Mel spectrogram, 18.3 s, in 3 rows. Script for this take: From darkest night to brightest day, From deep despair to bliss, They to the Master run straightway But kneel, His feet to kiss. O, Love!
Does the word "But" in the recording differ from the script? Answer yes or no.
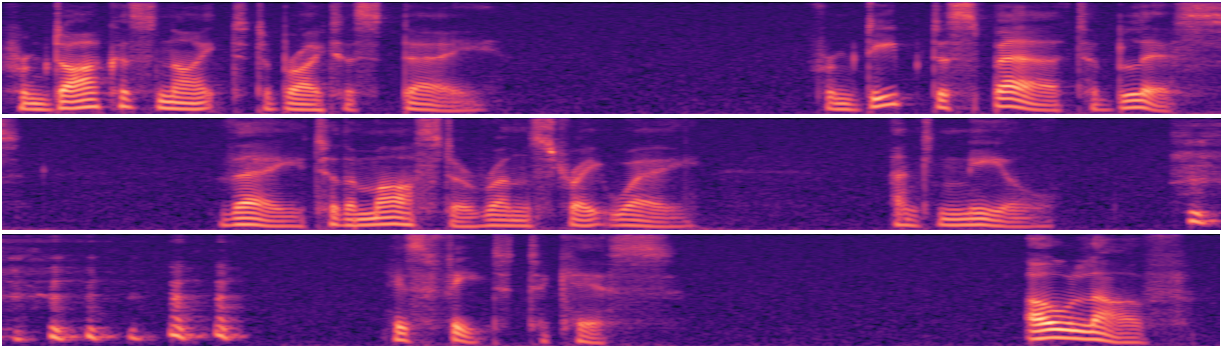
yes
